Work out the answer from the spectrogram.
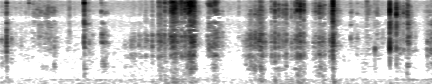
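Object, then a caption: Bar of soap scraped with a metal blade. A solid green dry soap bar is scraped and shaved with a metal blade, pushing flakes off its edge. Quiet, bright, crisp scratching and shaving strokes sound in short bursts, each dying away almost at once.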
